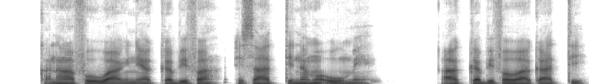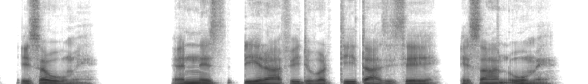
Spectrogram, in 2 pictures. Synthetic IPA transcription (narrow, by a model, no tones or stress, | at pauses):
kɐnaːfuːwaːknɪɐkːɐbɪfɐɪsaːt̪ːɪnɐmɐ̰ʔuːmɛ | ʔɐ̰kːɐbɪfɐwaːkʼaːt̪ːɪ | ɪsɐuːmɛ | ʔɪnːɪsᶑiːɾaːfɪd̪ʊbɐɾt̪iːt̪aːs̬ɪse̞ː | ɪsaːnuːmɛ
